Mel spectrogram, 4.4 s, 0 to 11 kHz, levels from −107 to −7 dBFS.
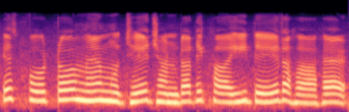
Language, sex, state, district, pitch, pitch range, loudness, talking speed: Hindi, female, Madhya Pradesh, Katni, 225 Hz, 205-245 Hz, -11 LUFS, 125 wpm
